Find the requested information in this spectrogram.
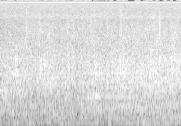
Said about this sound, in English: Making jokes now. The smattering of applause where people were really uncomfortable.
